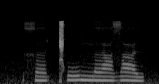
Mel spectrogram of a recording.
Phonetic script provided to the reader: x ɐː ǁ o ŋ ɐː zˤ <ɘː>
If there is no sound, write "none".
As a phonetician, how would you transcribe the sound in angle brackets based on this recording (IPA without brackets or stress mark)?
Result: ɘː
